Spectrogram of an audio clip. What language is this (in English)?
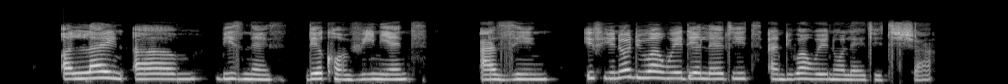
Nigerian Pidgin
